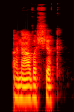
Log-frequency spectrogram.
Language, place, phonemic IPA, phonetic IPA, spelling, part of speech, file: Hindi, Delhi, /ə.nɑː.ʋəʃ.jək/, [ɐ.näː.ʋɐʃ.jɐk], अनावश्यक, adjective / adverb, LL-Q1568 (hin)-अनावश्यक.wav
- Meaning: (adjective) unnecessary, unneeded; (adverb) unnecessary, unnecessarily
